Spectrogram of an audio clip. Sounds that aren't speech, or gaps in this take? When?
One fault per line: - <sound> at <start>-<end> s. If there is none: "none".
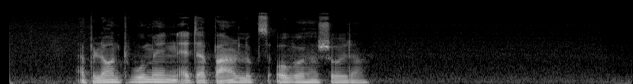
none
